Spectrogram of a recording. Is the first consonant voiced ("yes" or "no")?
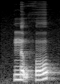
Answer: yes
